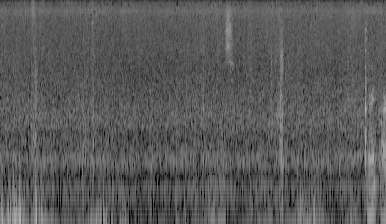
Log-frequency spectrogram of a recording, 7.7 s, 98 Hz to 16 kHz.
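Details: A colony of honey bees during an April 27 hive inspection near Cochrane, second of the 2018 season, filmed on a 360 camera. Continuous low humming buzz fills the clip, with knocks from handling the hive and brief voices near the end.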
